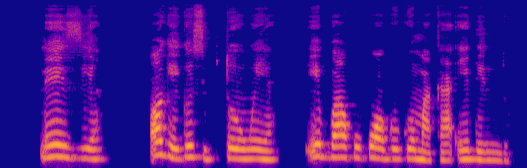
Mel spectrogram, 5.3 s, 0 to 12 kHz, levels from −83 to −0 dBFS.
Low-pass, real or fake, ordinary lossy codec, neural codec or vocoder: 10.8 kHz; real; none; none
